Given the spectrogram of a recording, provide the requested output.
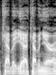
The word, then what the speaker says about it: Caballero: The craziest trade I ever saw was this summer when the Yankees picked up from the Rays Caballero. Did I say it right? Cabanero? Okay, Cabanero.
